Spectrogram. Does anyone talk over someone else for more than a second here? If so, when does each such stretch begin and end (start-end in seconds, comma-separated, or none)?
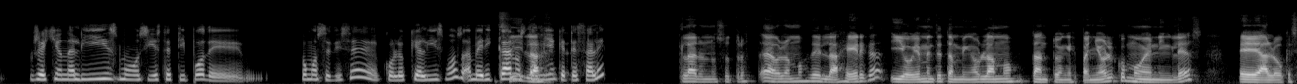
none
